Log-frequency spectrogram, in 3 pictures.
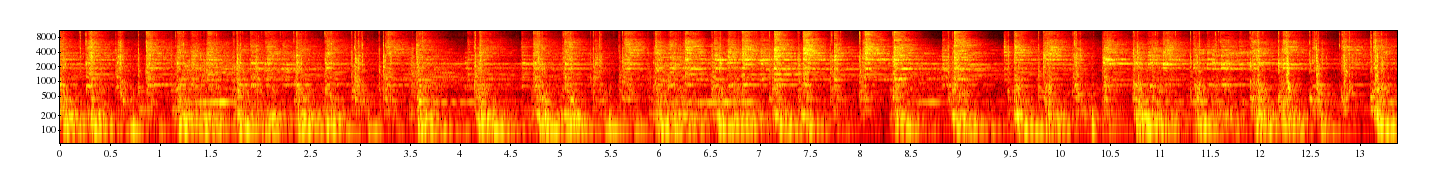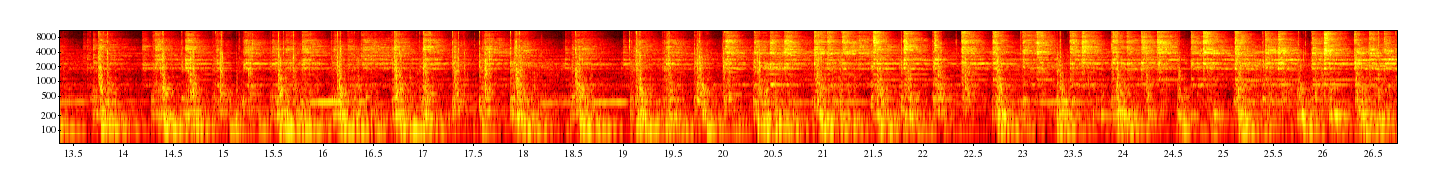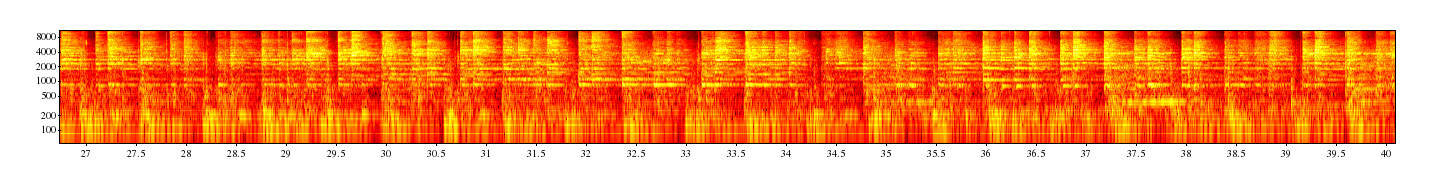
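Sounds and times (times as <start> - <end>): hand gongs and drums playing: 0.0 - 40.0.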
